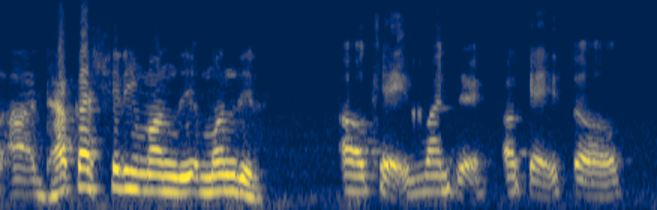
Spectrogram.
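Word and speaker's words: Dhakeshwari: to butcher the name, so I'll let him pronounce it. That Dakeshwari Mandir is. Can you help? It's called Dhaka Shri Mandir.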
